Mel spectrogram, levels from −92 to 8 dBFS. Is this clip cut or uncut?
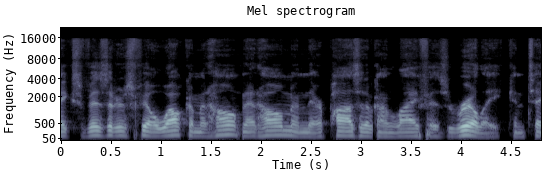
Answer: cut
